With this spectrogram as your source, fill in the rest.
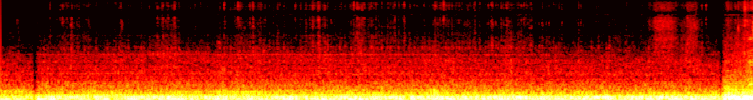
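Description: A van rolls along a dirt road, its cabin filled with a constant low, heavy rumble of tires and engine that holds steady throughout, heard from inside the vehicle.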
